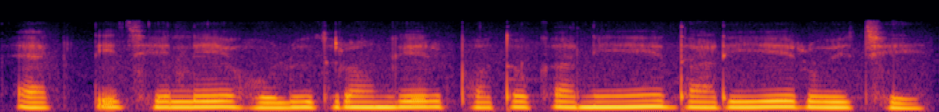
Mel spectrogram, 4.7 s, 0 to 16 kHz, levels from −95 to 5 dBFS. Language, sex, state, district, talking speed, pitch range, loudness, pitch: Bengali, female, West Bengal, Cooch Behar, 100 wpm, 170-180 Hz, -12 LUFS, 175 Hz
